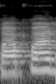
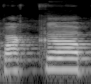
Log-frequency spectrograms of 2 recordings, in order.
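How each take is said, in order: First: The second consonant is a p sound. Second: The second consonant is a k sound. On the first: The speaker calls it wrong. "পাপা না" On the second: The speaker calls it right. "পাকা পেঁপে খাই"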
